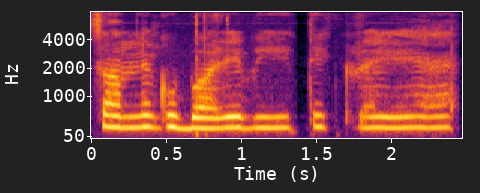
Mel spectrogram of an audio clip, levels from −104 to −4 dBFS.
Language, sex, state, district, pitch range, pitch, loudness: Hindi, female, Uttar Pradesh, Shamli, 255-270 Hz, 255 Hz, -15 LUFS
